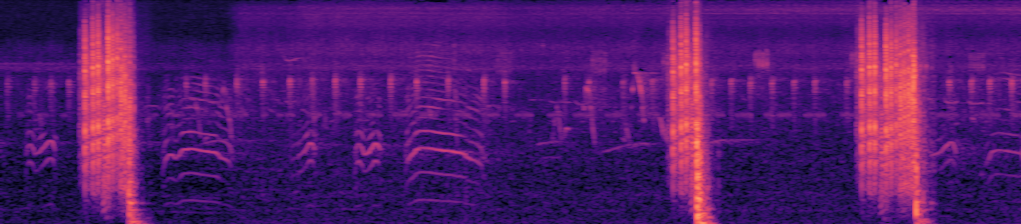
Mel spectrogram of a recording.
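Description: A wooden cupboard door opens with a short knock.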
